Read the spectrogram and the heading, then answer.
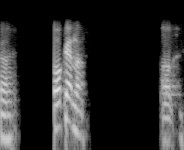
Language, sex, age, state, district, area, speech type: Malayalam, male, 45-60, Kerala, Alappuzha, rural, conversation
